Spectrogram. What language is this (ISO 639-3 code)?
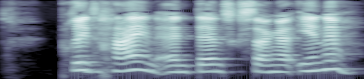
dan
